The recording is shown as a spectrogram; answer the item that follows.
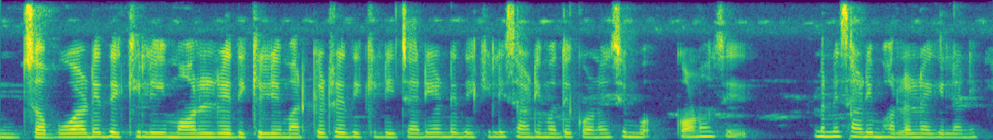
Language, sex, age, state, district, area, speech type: Odia, female, 45-60, Odisha, Bhadrak, rural, spontaneous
